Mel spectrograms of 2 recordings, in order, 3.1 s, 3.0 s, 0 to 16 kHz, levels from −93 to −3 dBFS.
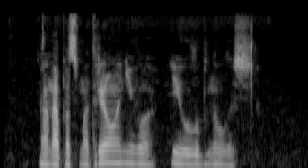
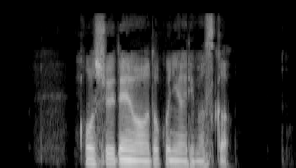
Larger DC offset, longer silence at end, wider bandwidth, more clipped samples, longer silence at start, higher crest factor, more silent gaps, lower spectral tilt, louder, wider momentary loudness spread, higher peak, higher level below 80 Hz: neither; second, 0.55 s vs 0.7 s; about the same, 11.5 kHz vs 11.5 kHz; neither; second, 0.4 s vs 0.85 s; first, 28 dB vs 20 dB; neither; second, -3.5 dB/octave vs -5 dB/octave; second, -37 LUFS vs -26 LUFS; about the same, 9 LU vs 11 LU; second, -12 dBFS vs -8 dBFS; second, -64 dBFS vs -48 dBFS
